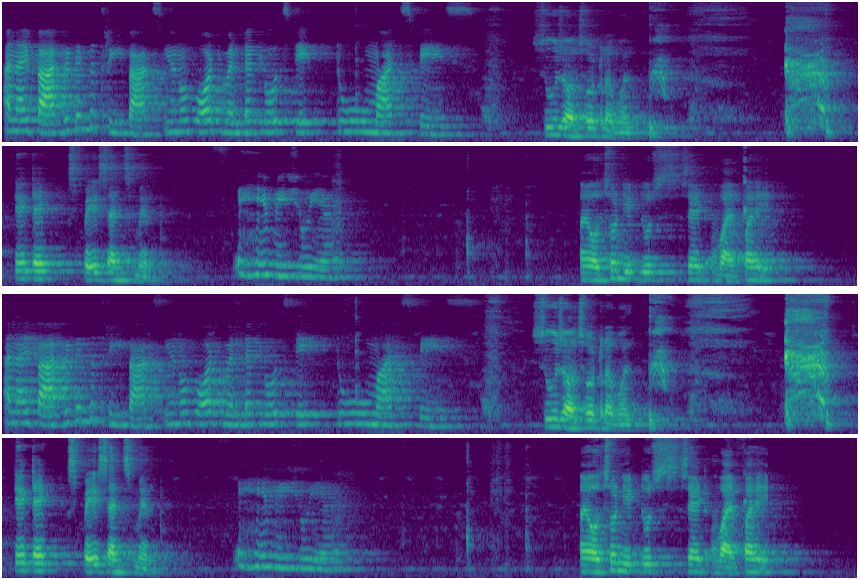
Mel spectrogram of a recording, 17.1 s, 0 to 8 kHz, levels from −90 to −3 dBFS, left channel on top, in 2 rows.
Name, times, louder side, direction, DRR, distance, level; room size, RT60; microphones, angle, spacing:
voice 1, 0.0-4.5 10.9-12.0, left 3 dB, 70° left, 7 dB, 3.0 m, -36 dB
voice 2, 5.3-7.4 7.8-8.3 8.7-10.1 14.3-16.2, right 3 dB, 60° right, 13 dB, 1.3 m, -31 dB
20.5 x 17.5 x 9.7 m, 0.97 s
head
